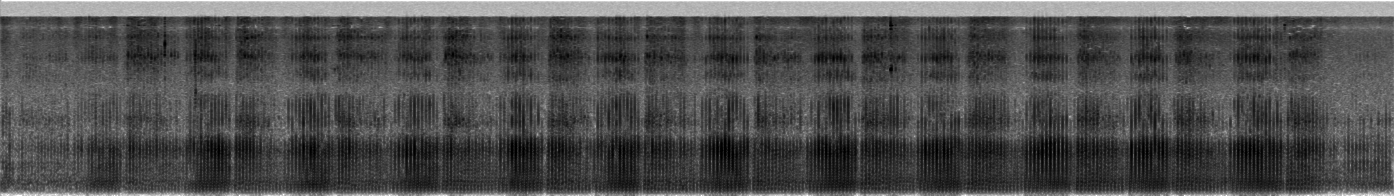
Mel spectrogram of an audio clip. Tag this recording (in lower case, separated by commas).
purr, animal, cat, pets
